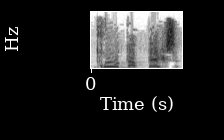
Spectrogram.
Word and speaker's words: Pro d'Ipex: concerne les grands prix pro d'Apex. Attention, ça s'écrit pro d'Ipex, mais la prononciation est tout autre, c'est pro d'Apex d'après les spécialistes que vous aurez à découvrir sur ce plateau qui sont avec moi.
